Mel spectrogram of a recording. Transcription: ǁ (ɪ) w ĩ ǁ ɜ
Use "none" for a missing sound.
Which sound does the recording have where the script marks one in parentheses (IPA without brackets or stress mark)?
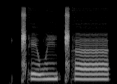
ɪ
